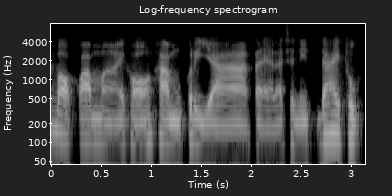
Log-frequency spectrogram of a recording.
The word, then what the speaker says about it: กริยา: ใน เรื่อง ของ คำ กริยา นะ ครับ พรุ่ง นี้ ก็ คือ ความ หมาย นะ ครับ เอา คำ กริยา นะ ฮะ อ่าน ว่า คำ กริยา นะ ครับ เรา จะ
